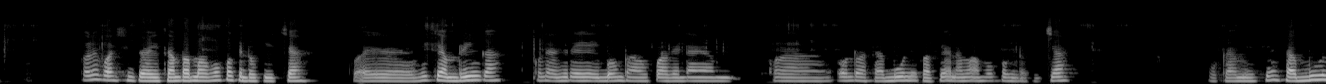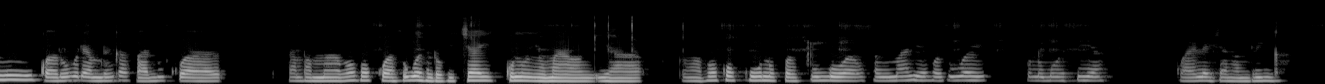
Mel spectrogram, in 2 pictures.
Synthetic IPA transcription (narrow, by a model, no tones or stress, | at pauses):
kɔlɛkwaʃikaiθambamaβɔkɔkindɔkit͡ʃa | kwaβikijam̩ɾiŋɡa | kɔlɛaɡiɾɛiɓɔmbaukuaɡɛnda | kwaɔndɔasaɓunikwafianamaβɔkɔkindɔkit͡ʃa | ukamisiasaɓunikwaɾuɣuliam̩ɾiŋɡakaɗukwa | sambamaβɔkɔkwasuɡwakindɔkit͡ʃaikunuɲumaja | amaβɔkɔkunukwasuɡɔakaɲumalijakwasuɡwai | kunumɔsia | kwaɛlɛʃanam̩ɾiŋɡa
